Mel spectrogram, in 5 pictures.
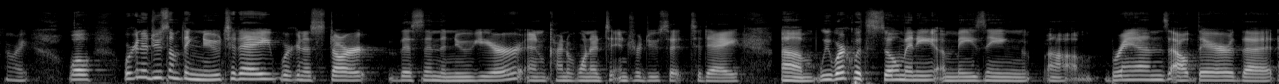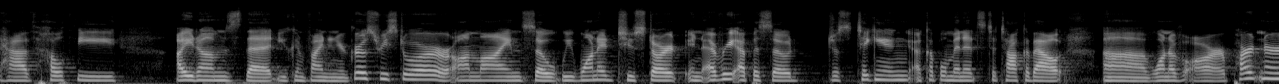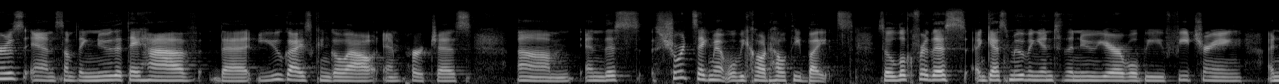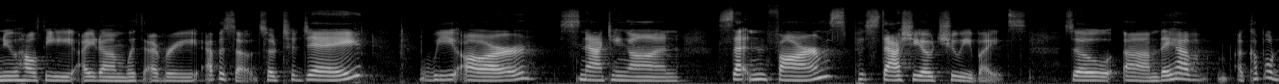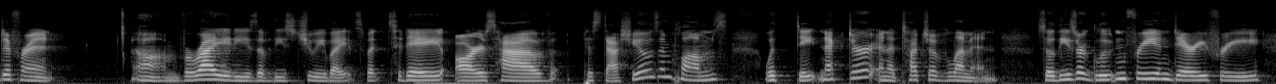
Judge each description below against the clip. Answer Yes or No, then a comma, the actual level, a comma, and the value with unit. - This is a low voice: No, high, 190 Hz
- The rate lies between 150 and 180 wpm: Yes, average, 155 wpm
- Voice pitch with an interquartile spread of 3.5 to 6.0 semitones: No, average, 3.1 semitones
